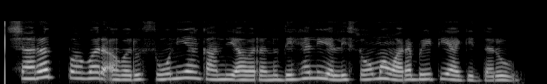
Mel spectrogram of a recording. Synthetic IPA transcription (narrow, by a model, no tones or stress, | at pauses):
ʃɐɾɐd̪̚pɐʋɐɾɐ̰ʋɐɾusuːnijaɡaːnd̪iɐʋɐɾɐnːud̪ɛɦɐlijɐlːisɔːmɐʋaːɾɐbiːʈijaːɡid̪ːɐɾu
